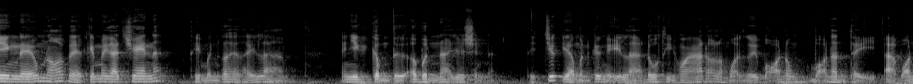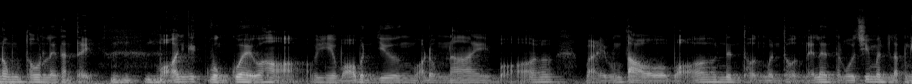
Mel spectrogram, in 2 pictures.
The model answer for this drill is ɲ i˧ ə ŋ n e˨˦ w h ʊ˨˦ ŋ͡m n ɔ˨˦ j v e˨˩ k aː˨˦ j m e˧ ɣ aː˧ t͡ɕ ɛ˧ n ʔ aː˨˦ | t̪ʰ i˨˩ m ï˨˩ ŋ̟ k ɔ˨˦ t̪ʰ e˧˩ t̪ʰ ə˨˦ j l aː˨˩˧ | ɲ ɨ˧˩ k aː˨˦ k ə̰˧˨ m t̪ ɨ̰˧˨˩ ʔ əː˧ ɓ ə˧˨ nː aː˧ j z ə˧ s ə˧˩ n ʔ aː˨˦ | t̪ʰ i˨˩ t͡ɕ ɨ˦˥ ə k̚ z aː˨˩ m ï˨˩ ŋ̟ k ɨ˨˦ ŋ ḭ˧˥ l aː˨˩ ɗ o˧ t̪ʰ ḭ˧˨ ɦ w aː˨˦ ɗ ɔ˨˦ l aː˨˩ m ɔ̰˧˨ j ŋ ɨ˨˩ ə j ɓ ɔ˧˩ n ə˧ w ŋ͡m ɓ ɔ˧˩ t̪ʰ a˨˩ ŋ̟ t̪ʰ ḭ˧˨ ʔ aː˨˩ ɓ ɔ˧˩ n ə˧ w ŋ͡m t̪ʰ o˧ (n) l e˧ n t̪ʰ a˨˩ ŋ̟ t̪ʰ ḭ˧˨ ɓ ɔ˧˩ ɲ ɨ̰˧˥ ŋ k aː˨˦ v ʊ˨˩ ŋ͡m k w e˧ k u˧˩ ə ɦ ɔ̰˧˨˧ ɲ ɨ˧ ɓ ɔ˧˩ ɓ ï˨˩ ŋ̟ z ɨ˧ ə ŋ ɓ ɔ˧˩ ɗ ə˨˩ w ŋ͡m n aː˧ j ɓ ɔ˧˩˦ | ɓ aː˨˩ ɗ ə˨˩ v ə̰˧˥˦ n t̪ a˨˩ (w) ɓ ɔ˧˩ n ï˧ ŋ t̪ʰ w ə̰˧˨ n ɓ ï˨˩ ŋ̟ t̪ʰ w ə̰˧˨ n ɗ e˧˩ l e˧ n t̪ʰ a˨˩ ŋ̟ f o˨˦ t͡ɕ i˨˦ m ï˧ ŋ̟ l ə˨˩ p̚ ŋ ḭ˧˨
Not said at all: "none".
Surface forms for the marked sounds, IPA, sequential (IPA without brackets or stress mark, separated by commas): n, w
